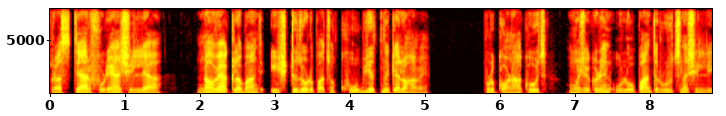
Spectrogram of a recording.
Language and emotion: Goan Konkani, sad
